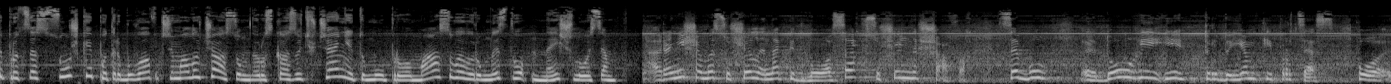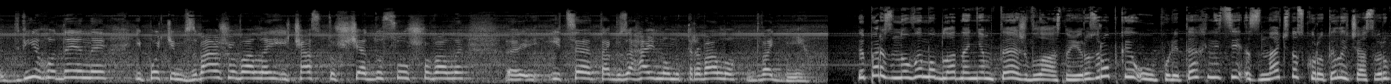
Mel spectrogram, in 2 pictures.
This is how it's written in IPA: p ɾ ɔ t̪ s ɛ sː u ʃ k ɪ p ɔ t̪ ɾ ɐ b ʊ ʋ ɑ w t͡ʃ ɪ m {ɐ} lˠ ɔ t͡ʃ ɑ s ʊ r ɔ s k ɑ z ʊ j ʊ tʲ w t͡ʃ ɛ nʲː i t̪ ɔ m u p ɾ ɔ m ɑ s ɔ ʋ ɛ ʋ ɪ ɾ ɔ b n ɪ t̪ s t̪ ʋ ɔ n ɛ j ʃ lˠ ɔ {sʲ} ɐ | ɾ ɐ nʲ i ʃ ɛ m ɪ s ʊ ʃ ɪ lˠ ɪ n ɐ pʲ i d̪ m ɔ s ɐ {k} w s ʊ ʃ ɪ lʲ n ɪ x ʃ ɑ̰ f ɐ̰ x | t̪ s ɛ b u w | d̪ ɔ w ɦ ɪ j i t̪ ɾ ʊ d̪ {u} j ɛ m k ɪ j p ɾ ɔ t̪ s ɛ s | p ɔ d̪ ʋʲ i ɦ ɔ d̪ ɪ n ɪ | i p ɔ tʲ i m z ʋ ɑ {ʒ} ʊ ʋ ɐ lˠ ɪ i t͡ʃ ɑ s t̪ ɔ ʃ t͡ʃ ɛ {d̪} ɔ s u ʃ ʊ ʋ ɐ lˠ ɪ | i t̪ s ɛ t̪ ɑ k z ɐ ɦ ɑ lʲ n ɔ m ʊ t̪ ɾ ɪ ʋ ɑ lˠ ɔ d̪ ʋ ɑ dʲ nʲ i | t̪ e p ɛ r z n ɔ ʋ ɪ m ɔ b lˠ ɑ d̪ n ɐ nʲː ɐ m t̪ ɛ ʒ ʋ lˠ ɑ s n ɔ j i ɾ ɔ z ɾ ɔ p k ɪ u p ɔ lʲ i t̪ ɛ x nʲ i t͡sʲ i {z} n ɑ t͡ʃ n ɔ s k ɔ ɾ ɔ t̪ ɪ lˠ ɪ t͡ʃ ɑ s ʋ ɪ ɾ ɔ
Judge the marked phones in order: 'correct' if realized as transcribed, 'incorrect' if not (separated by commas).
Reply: incorrect, correct, incorrect, incorrect, correct, correct, correct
